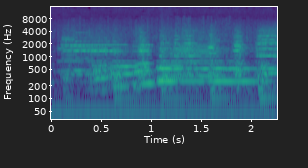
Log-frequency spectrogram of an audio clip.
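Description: A brass band strikes up a tune with tubas and other brass over a bass drum beating about twice a second.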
